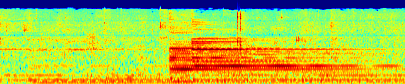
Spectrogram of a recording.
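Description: Steel-string acoustic guitar played solo: low notes ring, then just under two seconds in a chord is struck and left to ring.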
